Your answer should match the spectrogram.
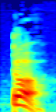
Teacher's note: So when you say T, your tongue goes to the hard palate. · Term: Hindi sound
